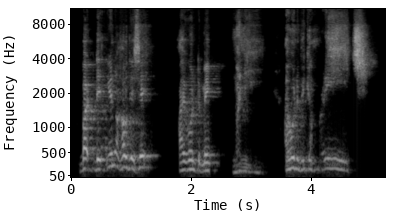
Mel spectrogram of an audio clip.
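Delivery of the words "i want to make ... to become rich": very soft, hushed, barely-there voice. Quoting how people talk about money, in a very soft voice. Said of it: "Very softly".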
